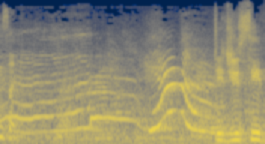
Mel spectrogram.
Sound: coos

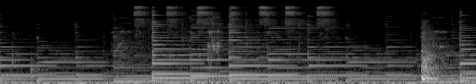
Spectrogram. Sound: spray bottle spraying

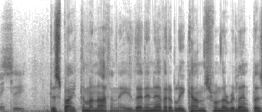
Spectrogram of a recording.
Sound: voiceover

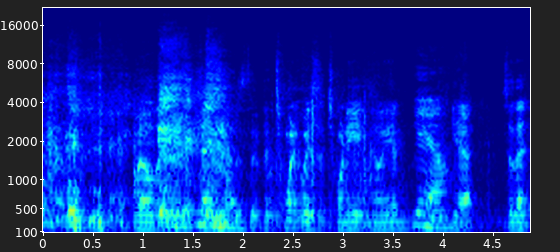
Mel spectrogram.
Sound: laughter

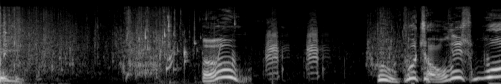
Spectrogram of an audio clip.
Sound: quacks

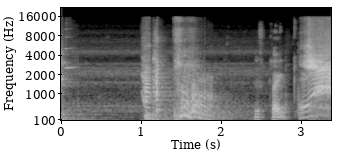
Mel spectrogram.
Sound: Luigi sneezed

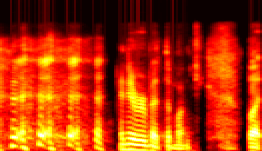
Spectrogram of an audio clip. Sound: man laughing

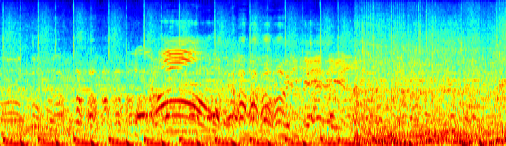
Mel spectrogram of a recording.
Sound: crowd exclaims; energizing country music

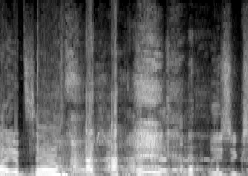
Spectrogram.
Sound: laughter

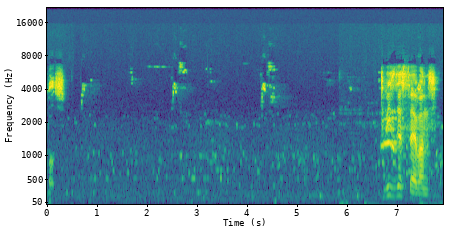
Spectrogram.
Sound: birds chirping

